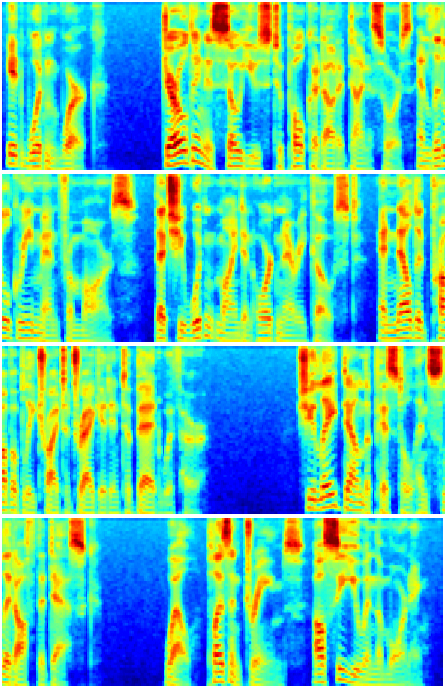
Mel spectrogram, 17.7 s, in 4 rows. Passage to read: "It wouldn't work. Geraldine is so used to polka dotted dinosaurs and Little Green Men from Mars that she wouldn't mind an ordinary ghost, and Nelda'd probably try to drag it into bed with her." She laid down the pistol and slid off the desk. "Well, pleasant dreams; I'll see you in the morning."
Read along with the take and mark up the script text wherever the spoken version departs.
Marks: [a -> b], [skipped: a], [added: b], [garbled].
"It wouldn't work. Geraldine is so used to polka dotted dinosaurs and Little Green Men from Mars that she wouldn't mind an ordinary ghost, and Nelda'd probably try to drag it into bed with her." She laid down the pistol and slid off the desk. "Well, pleasant dreams; I'll see you in the morning."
